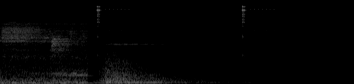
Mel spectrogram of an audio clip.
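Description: A game menu clicks as it opens.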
